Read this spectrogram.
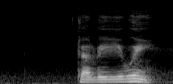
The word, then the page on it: ᏓᎵᏫ: daliwi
